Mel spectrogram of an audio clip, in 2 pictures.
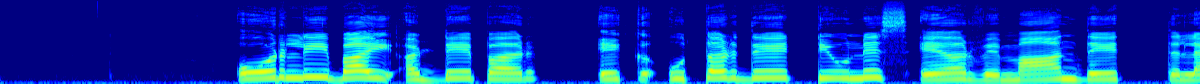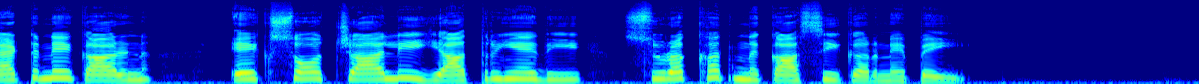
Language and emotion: Dogri, neutral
